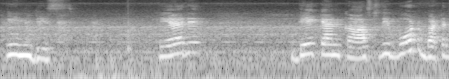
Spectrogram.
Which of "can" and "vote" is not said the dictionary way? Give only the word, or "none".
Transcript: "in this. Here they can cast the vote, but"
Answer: vote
